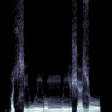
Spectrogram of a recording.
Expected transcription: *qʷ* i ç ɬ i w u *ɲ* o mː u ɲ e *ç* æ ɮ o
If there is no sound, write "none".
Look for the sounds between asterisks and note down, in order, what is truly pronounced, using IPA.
qʷ, ɲ, ʃ

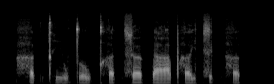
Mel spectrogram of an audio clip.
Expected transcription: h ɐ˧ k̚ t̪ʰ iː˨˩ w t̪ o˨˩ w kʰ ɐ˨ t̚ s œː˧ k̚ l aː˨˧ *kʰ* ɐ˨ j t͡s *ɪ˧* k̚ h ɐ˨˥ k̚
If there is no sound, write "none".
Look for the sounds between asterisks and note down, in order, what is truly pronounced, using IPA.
pʰ, ɪ˥

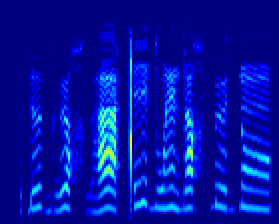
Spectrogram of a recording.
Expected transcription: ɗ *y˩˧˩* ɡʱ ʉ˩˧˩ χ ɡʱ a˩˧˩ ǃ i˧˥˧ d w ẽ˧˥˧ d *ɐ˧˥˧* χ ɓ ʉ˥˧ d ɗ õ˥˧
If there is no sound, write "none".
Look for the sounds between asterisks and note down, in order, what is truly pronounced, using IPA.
ɨ˩˧˩, ɐ˧˥˧

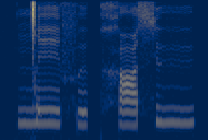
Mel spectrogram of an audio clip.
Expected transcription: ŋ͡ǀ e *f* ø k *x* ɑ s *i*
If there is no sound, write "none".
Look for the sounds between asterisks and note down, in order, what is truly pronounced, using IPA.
f, x, y

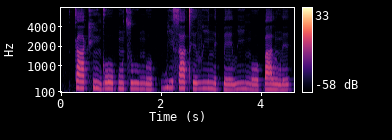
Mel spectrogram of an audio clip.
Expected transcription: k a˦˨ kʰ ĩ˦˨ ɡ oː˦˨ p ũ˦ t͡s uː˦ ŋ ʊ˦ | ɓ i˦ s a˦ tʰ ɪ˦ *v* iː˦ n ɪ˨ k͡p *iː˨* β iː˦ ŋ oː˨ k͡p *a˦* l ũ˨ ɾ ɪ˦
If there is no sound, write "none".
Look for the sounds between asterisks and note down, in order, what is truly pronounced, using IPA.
v, eː˨, a˦

